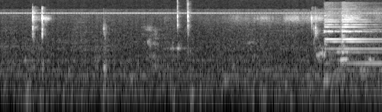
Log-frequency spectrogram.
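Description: Computer mouse clicks while setting up a new virtual machine in VMware, a few sharp isolated clicks spaced apart over quiet room hiss, ending with a brief chime.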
